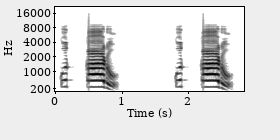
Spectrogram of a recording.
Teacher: Y la sílaba posterior de esta consonante final 쯧 inicia con 기역, 디귿, 비읍, 시옷 y 쯧. En este caso, las consonantes iniciales suenan como sonidos forzados.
